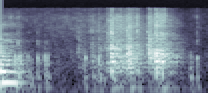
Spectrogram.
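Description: Faint rustling handling noise from a phone being turned in the hand, about a second in, after a spoken word trails off.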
